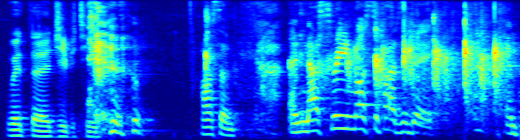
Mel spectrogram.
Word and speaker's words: Nasrin Mostafazadeh: And Nasrin Mostafazadeh, and please correct my pronunciation of your last name. Perfectly fine.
